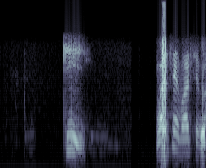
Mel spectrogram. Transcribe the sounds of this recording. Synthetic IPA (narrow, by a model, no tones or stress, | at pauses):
kiː | ʋaːʈseːʋaːʈseː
